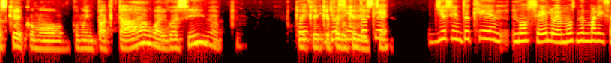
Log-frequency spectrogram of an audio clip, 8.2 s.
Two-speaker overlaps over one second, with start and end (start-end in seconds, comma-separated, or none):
3.9-5.2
